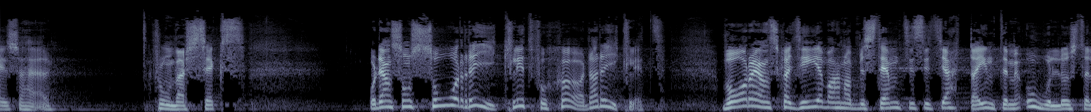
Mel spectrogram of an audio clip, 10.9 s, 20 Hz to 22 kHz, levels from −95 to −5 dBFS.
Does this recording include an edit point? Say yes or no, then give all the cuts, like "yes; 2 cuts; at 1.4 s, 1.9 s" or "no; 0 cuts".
yes; 1 cut; at 3.5 s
